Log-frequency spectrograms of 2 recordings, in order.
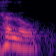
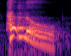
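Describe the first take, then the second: First: It is said flatly, without energy. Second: It is said lively, with energy. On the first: The speaker does not want to talk to the person. The speaker calls it wrong. "in a flat voice" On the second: The speaker is willing to engage with the person. The speaker calls it right. "in an enthusiastic voice"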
